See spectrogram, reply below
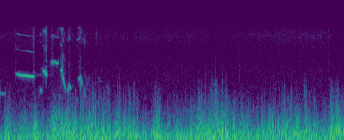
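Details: Near Michichi Dam in Drumheller, Alberta, Canada, a meadowlark sings on the prairie on an early spring evening after winter: a brief, bright gurgling warble of quick whistled notes at the start, followed by wind noise.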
